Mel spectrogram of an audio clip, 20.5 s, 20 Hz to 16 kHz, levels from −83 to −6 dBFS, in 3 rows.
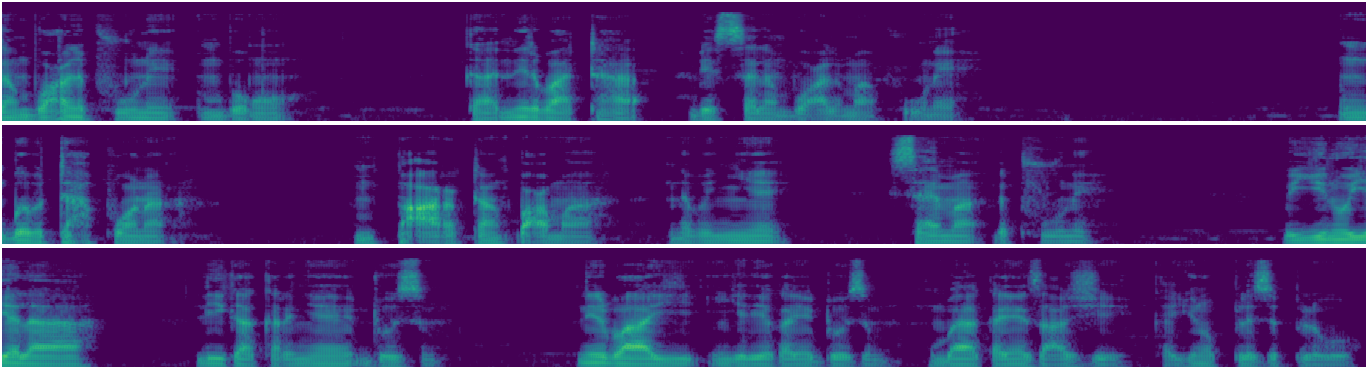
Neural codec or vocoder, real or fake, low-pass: none; real; 10.8 kHz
